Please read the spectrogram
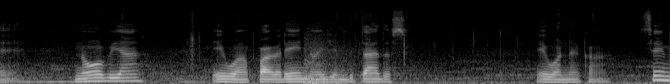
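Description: Nothing stood out on listening to the speech in this clip.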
